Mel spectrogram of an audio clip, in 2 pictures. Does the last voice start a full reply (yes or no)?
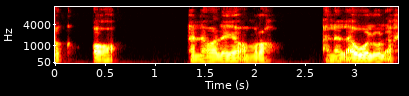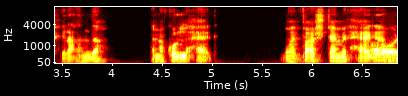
yes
